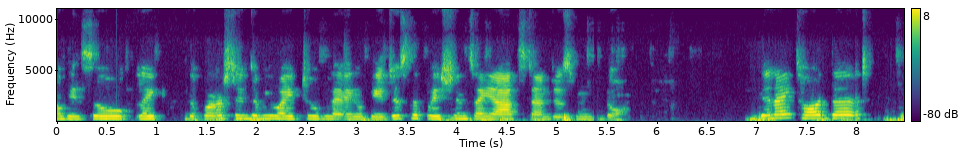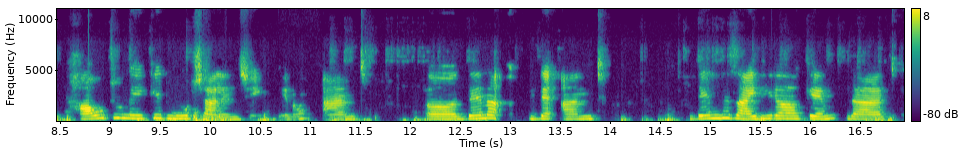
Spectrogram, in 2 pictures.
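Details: Adult woman who stammers, speaking in a real interview; stuttering (stammering).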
